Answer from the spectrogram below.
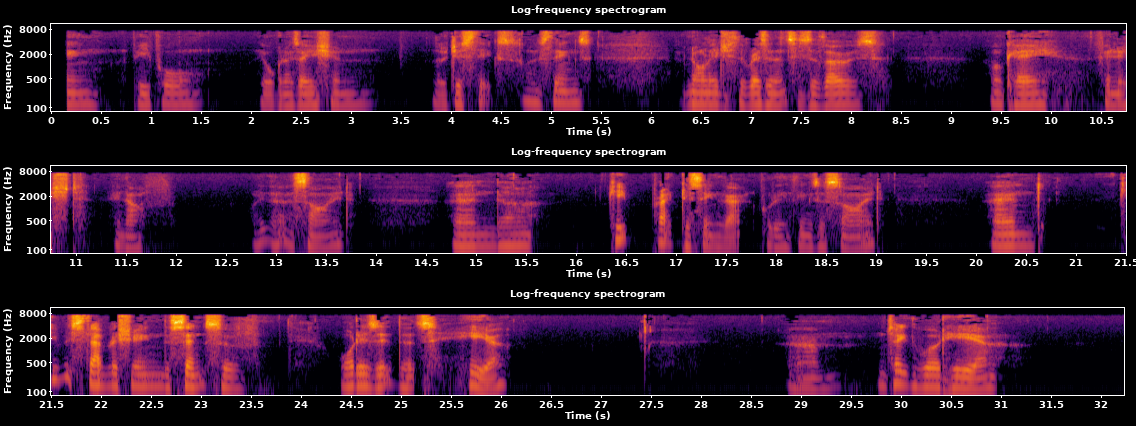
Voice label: Guided Meditation; Awakened Repose; Beatenberg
